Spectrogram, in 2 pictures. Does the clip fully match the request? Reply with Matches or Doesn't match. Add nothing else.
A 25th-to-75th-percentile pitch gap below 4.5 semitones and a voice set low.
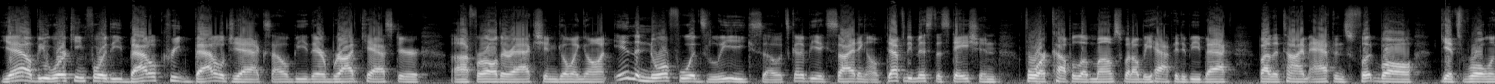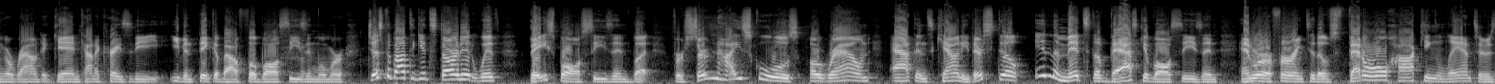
Matches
